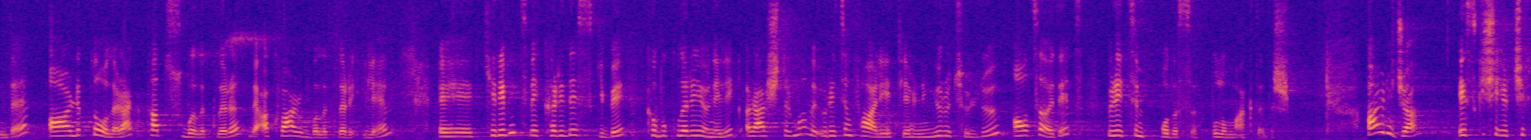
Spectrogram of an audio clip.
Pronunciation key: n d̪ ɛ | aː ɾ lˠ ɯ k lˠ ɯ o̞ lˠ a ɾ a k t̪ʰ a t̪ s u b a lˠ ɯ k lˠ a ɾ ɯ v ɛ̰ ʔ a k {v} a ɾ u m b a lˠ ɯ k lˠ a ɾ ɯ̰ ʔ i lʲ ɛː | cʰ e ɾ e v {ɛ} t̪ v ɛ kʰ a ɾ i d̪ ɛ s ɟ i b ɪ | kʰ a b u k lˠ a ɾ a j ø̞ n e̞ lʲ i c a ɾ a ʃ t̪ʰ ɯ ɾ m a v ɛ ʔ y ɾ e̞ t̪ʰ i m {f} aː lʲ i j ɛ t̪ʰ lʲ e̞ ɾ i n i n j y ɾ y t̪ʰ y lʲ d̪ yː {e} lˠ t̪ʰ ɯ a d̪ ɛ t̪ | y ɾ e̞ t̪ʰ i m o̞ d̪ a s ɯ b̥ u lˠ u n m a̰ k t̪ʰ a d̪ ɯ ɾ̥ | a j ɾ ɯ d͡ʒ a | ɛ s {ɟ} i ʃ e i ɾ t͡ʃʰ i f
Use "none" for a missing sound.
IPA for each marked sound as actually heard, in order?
v, i, f, a, c

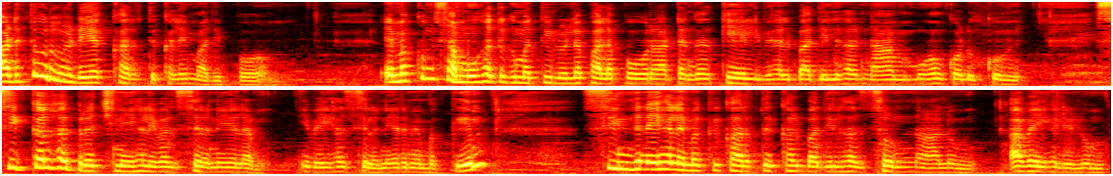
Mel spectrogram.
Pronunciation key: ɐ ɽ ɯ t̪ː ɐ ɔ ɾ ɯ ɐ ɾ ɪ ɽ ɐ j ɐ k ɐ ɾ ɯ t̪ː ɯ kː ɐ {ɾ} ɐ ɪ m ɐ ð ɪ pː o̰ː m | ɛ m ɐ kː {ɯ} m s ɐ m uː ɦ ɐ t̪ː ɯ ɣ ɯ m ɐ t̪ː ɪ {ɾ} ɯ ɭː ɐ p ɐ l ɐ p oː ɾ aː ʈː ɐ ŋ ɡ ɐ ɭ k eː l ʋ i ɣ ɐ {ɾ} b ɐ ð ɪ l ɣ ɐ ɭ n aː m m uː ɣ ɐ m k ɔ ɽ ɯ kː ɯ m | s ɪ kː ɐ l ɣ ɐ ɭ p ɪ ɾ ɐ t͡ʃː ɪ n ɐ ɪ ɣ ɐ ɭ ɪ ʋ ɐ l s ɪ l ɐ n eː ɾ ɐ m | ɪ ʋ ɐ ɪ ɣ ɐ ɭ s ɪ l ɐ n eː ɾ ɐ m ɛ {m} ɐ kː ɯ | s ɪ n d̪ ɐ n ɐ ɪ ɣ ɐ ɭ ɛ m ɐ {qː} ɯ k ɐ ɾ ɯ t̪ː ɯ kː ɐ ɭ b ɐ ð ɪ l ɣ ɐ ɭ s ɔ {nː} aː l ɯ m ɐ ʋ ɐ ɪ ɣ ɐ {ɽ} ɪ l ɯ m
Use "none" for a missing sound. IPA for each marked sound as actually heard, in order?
ɭ, ɯ, l, ɭ, m, kː, nː, ɭ

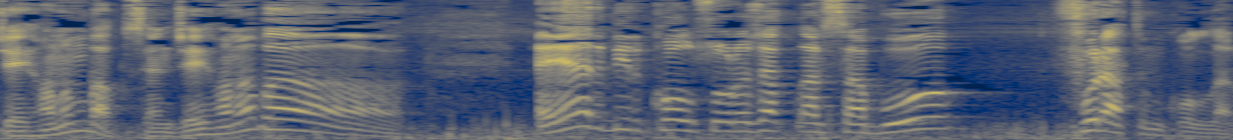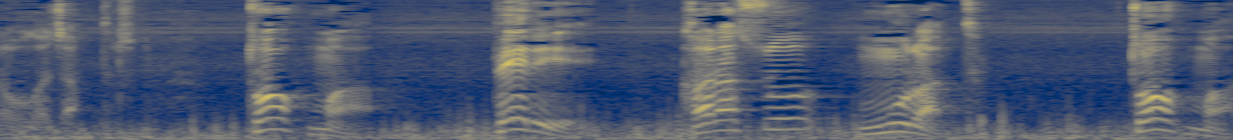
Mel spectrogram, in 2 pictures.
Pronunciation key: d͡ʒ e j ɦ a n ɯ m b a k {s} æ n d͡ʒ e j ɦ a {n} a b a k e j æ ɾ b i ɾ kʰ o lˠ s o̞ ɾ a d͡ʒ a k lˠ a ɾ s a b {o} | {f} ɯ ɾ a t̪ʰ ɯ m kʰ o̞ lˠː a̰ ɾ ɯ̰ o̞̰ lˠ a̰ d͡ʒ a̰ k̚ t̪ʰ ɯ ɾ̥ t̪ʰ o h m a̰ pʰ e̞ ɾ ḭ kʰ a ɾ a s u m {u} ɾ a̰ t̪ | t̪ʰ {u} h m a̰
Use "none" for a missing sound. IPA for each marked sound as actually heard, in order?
s, n, u, f, u, o

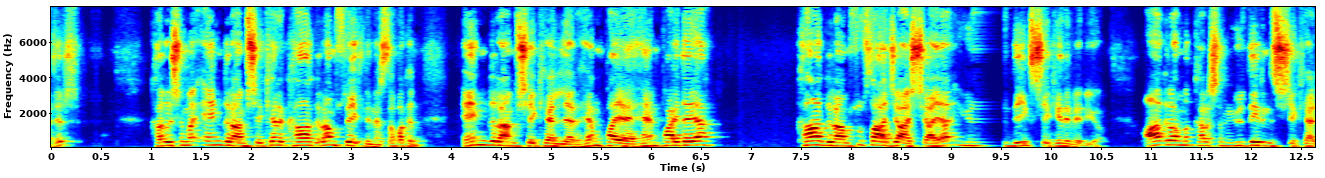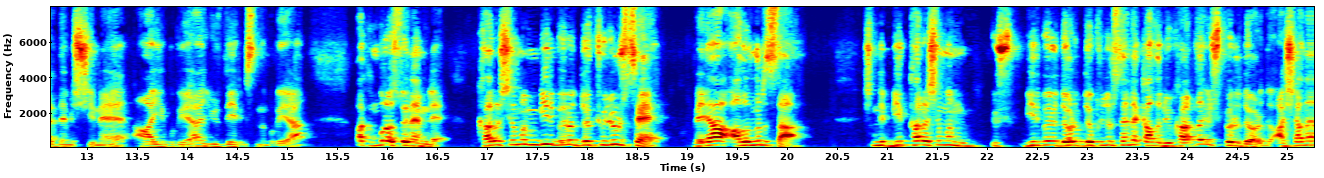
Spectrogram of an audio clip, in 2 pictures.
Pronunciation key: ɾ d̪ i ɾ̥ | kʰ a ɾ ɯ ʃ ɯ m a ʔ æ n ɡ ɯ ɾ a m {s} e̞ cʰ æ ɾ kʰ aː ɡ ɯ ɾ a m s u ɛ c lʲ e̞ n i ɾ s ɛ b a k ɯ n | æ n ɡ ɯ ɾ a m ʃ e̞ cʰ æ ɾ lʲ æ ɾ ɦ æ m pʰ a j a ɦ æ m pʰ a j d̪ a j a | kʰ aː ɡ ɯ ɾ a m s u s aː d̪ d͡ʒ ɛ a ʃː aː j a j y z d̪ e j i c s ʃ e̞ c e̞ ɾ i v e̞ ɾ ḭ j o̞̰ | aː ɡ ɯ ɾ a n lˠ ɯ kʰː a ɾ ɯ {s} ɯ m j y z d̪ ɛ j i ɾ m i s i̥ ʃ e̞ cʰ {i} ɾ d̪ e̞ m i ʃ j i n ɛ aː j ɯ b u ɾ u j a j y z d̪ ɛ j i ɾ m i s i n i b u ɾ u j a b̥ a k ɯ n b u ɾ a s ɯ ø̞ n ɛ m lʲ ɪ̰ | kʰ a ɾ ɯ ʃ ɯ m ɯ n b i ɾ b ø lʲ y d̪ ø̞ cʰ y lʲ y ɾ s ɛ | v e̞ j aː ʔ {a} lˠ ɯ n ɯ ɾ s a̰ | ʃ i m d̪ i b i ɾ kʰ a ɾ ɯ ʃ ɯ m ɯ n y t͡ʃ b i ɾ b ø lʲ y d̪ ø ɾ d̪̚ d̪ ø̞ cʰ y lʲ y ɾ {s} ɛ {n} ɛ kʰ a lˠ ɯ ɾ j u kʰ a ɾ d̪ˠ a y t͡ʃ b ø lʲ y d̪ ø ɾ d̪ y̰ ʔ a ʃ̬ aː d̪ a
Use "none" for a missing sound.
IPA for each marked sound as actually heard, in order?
ʃ, ʃ, æ, a, s, n

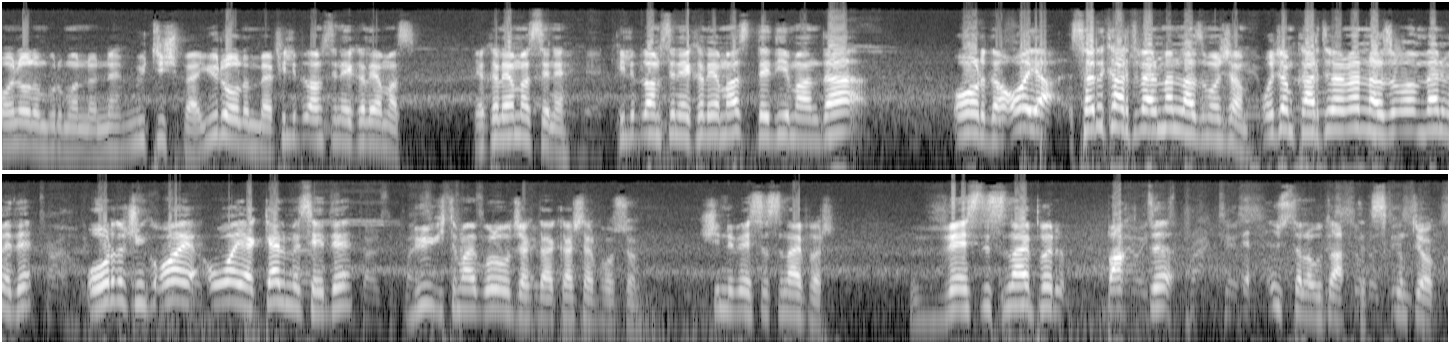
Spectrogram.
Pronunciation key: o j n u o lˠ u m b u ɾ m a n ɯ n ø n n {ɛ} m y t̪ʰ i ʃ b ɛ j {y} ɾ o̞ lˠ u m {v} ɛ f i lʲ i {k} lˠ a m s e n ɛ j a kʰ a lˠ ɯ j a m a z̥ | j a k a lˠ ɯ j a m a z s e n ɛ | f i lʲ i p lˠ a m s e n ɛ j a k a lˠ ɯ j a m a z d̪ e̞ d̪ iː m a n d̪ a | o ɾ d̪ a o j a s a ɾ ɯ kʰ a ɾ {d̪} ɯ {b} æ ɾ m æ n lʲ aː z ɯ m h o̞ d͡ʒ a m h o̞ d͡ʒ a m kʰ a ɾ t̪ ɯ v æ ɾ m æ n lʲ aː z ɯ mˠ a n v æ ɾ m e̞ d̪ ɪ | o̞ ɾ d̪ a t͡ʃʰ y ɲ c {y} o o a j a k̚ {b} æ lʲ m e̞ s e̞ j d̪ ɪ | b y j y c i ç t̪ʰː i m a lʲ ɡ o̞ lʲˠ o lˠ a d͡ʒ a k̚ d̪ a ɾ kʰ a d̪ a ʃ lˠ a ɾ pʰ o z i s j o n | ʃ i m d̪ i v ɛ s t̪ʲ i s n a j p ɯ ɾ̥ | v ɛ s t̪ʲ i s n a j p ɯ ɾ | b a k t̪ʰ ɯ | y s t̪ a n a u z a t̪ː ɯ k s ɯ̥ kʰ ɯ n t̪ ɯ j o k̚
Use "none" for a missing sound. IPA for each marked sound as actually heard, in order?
ɛ, y, b, p, t̪, v, y, ɟ

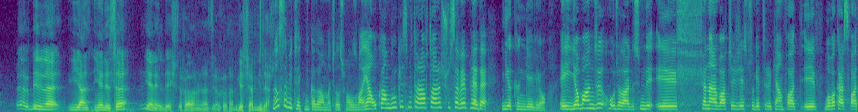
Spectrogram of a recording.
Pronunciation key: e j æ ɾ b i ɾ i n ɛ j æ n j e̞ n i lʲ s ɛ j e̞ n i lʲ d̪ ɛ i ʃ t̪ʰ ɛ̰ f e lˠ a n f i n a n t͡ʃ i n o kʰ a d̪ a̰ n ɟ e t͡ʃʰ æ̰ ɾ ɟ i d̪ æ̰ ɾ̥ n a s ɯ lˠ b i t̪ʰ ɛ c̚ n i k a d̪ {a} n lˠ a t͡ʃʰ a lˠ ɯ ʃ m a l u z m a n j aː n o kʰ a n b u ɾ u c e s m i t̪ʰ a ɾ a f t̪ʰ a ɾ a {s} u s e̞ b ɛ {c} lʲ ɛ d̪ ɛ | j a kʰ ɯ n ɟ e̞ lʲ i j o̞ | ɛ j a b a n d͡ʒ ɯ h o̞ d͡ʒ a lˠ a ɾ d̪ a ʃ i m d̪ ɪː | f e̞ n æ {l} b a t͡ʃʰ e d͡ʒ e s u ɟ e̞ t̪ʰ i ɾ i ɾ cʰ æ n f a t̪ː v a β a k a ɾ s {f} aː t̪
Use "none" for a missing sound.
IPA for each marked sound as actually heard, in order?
a, ʃ, p, ɾ, f

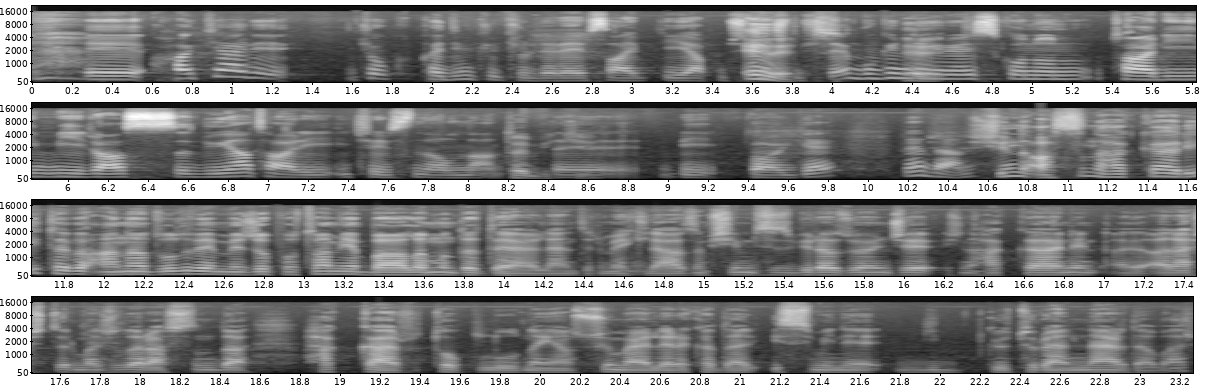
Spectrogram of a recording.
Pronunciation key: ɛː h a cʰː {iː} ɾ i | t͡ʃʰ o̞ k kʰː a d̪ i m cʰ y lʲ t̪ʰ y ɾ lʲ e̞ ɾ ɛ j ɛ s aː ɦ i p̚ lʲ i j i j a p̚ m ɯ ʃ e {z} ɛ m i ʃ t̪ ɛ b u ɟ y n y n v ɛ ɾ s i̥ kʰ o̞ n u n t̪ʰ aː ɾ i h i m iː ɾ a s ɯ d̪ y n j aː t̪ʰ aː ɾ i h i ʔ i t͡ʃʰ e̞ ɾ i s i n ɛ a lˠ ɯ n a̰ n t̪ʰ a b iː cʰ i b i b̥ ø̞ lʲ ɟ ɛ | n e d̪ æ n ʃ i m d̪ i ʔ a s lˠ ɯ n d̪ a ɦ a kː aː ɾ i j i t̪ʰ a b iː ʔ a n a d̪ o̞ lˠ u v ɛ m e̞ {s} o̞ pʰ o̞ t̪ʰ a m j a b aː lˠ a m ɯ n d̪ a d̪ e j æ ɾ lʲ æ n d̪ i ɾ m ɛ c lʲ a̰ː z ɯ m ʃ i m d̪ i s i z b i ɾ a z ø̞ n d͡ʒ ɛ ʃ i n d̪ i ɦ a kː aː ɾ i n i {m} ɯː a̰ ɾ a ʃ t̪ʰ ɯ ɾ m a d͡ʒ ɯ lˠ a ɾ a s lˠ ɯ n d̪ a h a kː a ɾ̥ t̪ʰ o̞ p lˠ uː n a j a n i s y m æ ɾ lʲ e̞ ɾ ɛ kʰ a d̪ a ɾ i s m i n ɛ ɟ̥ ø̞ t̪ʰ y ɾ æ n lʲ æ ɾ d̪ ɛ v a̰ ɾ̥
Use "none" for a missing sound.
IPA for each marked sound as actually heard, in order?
aː, v, z, n

